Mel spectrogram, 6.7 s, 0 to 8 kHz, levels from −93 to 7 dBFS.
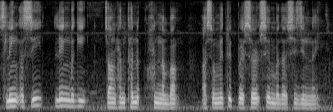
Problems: background sounds at intervals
